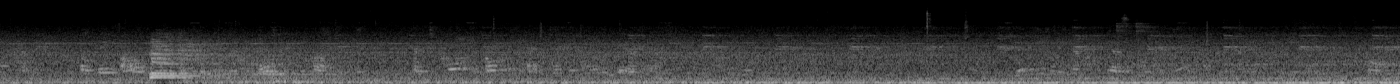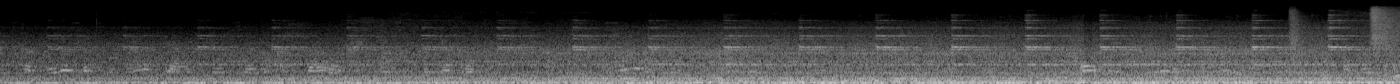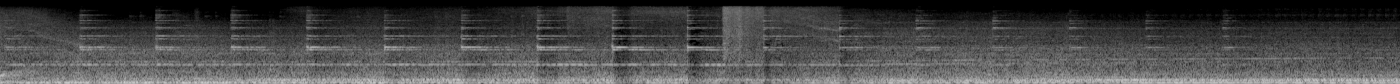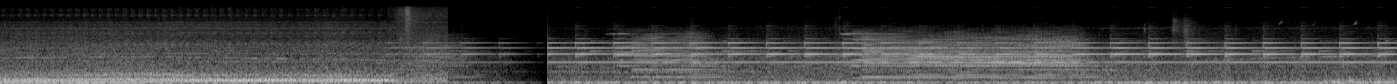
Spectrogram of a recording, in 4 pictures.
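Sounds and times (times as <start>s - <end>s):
diesel locomotive engine rumbling: 0.0s - 55.9s
train horn: 1.5s - 2.5s, 48.3s - 49.2s, 50.4s - 53.1s.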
